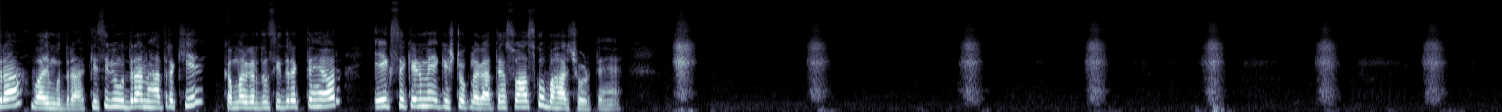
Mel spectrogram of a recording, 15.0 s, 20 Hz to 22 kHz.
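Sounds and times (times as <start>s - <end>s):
forceful nasal exhalations: 6.4s - 7.1s, 8.1s - 8.4s, 9.6s - 10.0s, 10.8s - 11.2s, 12.0s - 14.7s.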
